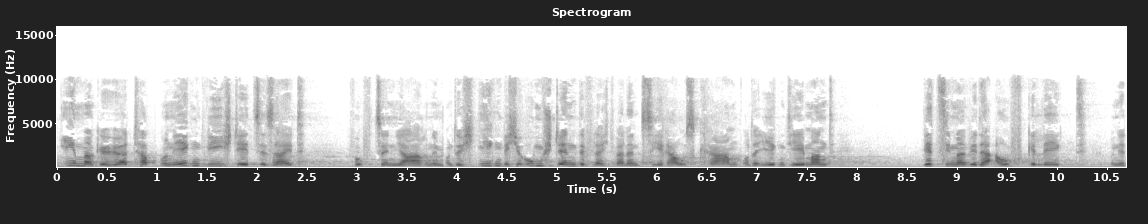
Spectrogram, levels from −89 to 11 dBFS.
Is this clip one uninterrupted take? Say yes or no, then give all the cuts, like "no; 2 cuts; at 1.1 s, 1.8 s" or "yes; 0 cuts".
no; 4 cuts; at 1.0 s, 3.9 s, 5.8 s, 6.8 s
